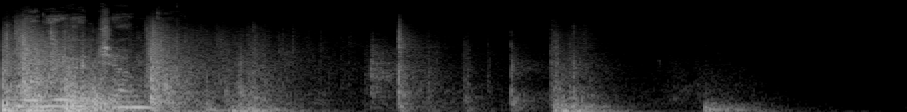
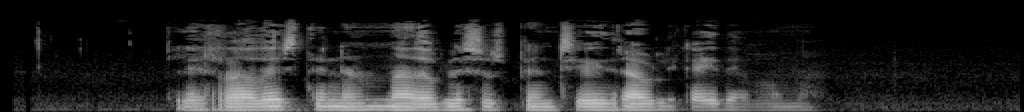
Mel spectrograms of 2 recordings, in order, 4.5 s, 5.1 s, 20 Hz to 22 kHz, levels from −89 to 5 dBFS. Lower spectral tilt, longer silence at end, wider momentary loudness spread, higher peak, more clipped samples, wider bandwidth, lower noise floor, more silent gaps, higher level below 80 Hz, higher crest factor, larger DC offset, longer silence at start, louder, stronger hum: about the same, -6 dB/octave vs -5.5 dB/octave; second, 0.9 s vs 1.05 s; first, 27 LU vs 11 LU; second, -8 dBFS vs -4 dBFS; neither; first, 15.5 kHz vs 11 kHz; first, -81 dBFS vs -63 dBFS; neither; first, -36 dBFS vs -60 dBFS; about the same, 20 dB vs 20 dB; neither; second, 0 s vs 0.9 s; second, -25 LUFS vs -21 LUFS; neither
